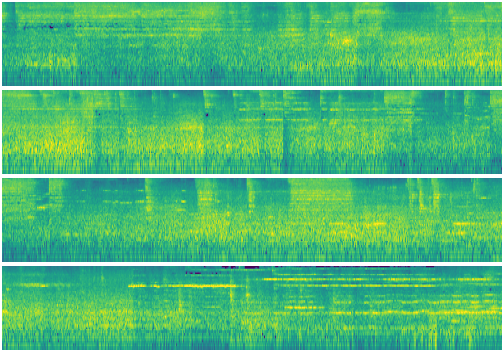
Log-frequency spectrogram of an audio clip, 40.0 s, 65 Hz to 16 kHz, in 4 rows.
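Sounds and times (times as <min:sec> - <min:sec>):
freight train wheels rumbling and rattling: 0:00.0 - 0:40.0
high-pitched wheel squeal: 0:14.8 - 0:18.5, 0:28.9 - 0:31.6, 0:32.4 - 0:40.0.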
